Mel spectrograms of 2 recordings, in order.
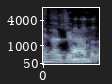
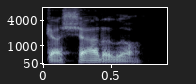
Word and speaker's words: Gallardo: In Spanien würde man Gallardo eher wie ein J aussprechen. Argentino ist Gallardo.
